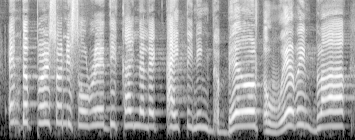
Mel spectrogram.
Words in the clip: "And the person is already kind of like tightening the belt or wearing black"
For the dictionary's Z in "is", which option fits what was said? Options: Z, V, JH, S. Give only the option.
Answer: S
